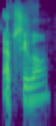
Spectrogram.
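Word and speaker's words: ἒ ψιλόν: a Delta de next Epsilon eh makes an e sound ah Zeta the ah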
